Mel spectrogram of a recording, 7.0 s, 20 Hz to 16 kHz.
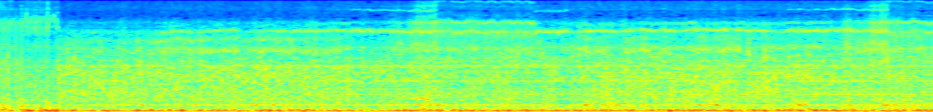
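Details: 1983 Evinrude 70hp outboard at high revs around 53–55 km/h, after new spark plugs and compressed-air cleaning cured lost full throttle: steady, even drone with no misses or surges, water and wind rush behind; running healthy.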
